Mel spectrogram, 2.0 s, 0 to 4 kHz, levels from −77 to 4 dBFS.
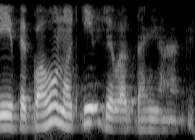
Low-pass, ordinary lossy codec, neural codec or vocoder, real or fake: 3.6 kHz; none; codec, 16 kHz, 1 kbps, X-Codec, HuBERT features, trained on LibriSpeech; fake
